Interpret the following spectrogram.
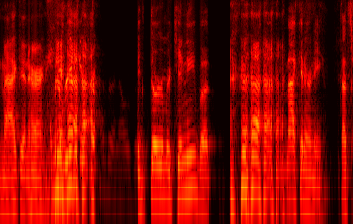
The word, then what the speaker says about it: McInerney: you say his name mac and ernie mckinney but mcinerney that's right mac and ernie the the mc always throws me off on a name it's mac sometimes it's mick yeah we were talking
